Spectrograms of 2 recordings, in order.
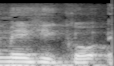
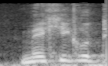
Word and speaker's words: México: México debe estar escrito con acento y pronunciar la X como J.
